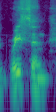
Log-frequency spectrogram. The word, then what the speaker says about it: Greason: Walter Grayson is the pronunciation, and Walter is the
